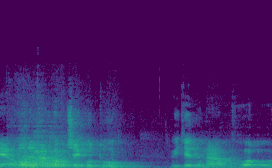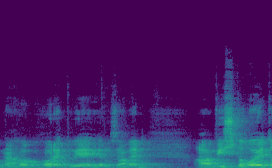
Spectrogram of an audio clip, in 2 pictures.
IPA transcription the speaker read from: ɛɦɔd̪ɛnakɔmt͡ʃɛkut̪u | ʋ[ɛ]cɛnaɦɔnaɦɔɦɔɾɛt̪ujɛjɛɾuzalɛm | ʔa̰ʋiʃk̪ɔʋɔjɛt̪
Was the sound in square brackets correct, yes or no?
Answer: no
